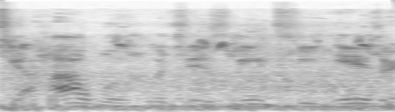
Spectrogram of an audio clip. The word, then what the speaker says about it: Yahawah: If you read it from right to left, but to translate it to English, for pronunciation's sake, it's Yahawah, which means he is or he is to Yeah.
